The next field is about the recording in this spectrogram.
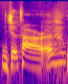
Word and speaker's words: Je'Tara: Did I say that right? – You did say it right. – Yes. Thank you. I was giving myself brownie points for pronouncing people's names right. – You did it right. Most people don't. They call me everything but Jatara.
